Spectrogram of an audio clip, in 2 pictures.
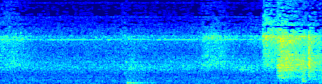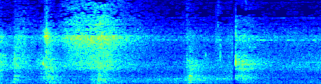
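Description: Sliding-table high-frequency plastic welding machine at work: a steady machine hum, with a run of short sharp hisses and knocks starting about halfway through.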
